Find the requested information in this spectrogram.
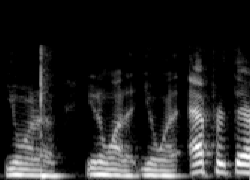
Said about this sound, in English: I don't know why I keep hitting my fist, but you know I'm doing it for effect here. That's this weird slapping sound you're hearing.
